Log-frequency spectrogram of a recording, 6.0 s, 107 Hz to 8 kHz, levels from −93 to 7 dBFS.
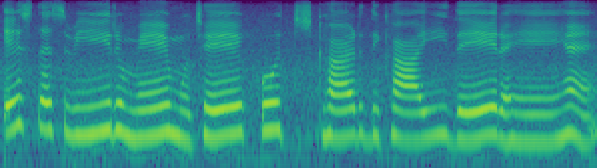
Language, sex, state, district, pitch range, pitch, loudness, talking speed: Hindi, female, Madhya Pradesh, Katni, 235-270 Hz, 250 Hz, -15 LUFS, 100 wpm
